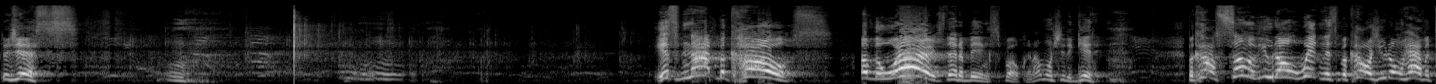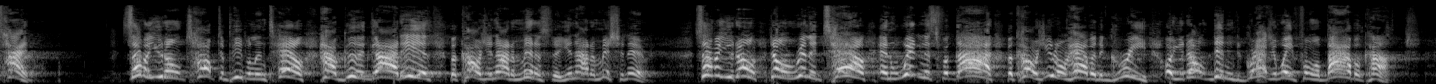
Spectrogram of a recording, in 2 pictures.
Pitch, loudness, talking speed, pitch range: 325 Hz, -18 LUFS, 165 wpm, 270-400 Hz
